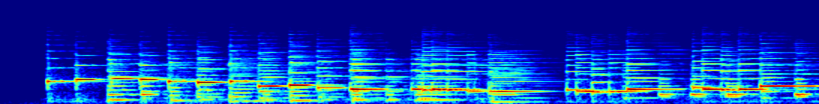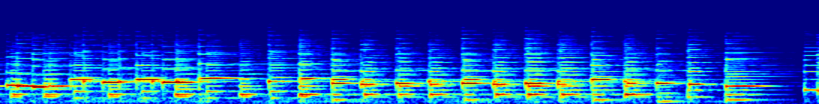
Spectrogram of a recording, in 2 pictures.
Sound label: Grand Allegro; Female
